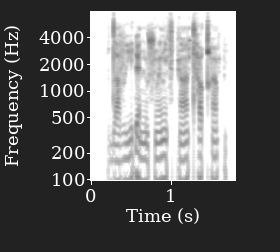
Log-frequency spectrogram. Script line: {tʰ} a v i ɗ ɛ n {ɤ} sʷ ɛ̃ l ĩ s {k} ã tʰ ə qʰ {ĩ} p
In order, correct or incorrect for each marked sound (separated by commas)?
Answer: incorrect, incorrect, correct, correct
